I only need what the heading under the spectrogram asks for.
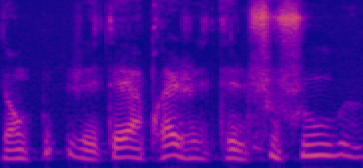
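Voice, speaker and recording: Speaking very slowly, a man uses a dark, mellow tone at medium pitch with ordinary pitch variation. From Normandy, France. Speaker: care home resident. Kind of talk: testimony. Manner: halting.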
